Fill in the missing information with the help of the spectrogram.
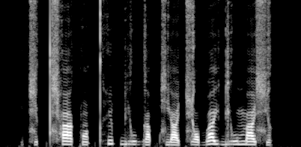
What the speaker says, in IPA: t͡ɕ ə˨ t̚ t͡ɕʰ a˦ k ɔ̃˨ t̚ t̪ʰ ĩ˦ p̚ b j u˧ ɡ a˨ p̚ t͡ɕ j a˨˩ t͡ɕ ɔ˨˩ b a˥˧ j ɡ j u˧ m a˧ ɕ ə˨ k̚

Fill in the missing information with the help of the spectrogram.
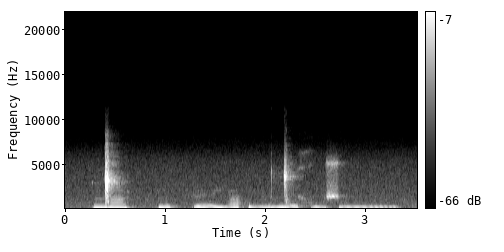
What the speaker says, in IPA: ŋ͡ǁ ã kː ĩ w pː øː j ã ʔ uː ŋ͡ǀ ø x u ʃ uː

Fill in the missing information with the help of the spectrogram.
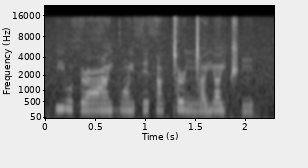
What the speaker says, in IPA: j u θ ə˞ ʕ ɐ̃ j ɡ w ɔ̃ j θ i θ ɑ̃ ǀ ə˞ ŋ͡ǀ ɐ j ɐ j t͡ʃʼ ĩ

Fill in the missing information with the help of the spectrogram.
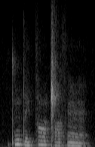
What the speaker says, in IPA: tʼ ũ t ɛ j tʰ ɑ ǁ ɑ s æ̃

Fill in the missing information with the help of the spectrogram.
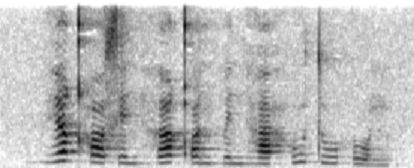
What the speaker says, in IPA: bʱ e qʰ o s e n h ɐ qʼ u n p e n ɦ a h u t u h o n

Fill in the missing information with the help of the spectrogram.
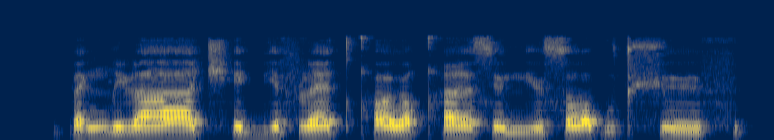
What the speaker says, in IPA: p æ ŋ͡m i ɭ aː t͡ʃʰ e bʲ a f ɭ æ t qʰ uː qʰ i ɐ̯ s ø mʲ ə˞ s ɔ ɓ u t ʃ ø f

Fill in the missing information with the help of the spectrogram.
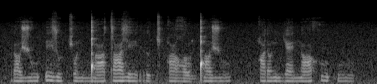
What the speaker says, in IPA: ɾ ɒ ʒ u ʔ e z u c o n ŋ͡ǃ o tˤ o z e r o c q u ʁ o ŋ͡ǃ ɒ ʒ u | q ɒ ɾ o n ʎ æ n ɒ x u ʔ u

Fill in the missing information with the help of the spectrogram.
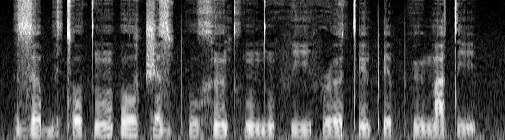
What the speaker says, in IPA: z ə b ɪ tʼ o t̪ õ | o t͡ʃ ɐ z pʰ u x ə̃ kʰ ũ d̪ ũ f i f ɹ ɵ tʼ ẽ pʼ ɪ pʰ ʉ m a t i

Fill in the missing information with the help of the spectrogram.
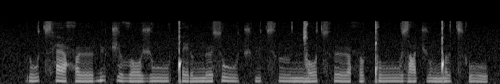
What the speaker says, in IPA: ɾ u t͡sʰ æ ħ øː ɠ y t͡ʃ ɯ ð o ʒ uː ǃ e ɾ ɯ ŋ ø s uː t͡ʃʰ y t͡sʰ ɯː ŋ͡ǀ o t͡sʰ øː ħ u ǃ uː z ɑ t͡ʃ u ŋ͡ǃ ɯ t͡sʼ u

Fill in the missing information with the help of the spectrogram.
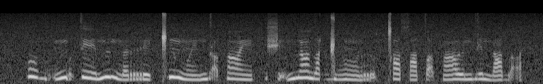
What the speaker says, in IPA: o˥˧ ɡ ṵ˧˩ ŋʷ ḭ˥ t eː˥˧ m ʉ˥ ŋ ɐ˩˧ r e˧˩ ǁ ĩ˥ ŋʷ ẽː˧ ŋ ɡ ṵ˥ tˤ ẽː˥˧ | ʃ ḛ˧˩ m b ẽ˥ dˤ ɵ˧ ɡ͡ǁ õː˧˩ r o̰˧˩ ǀ ɨ˧ sˤ ʉ˩˧ tˤ ṵ˥˧ tˤ ũ˩˧ w ɵ˧ n d e˧ m ʉ˩˧ dˤ ḛ˧

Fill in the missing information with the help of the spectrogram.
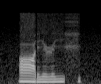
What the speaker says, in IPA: ɑ ɾ i ɭ i x

